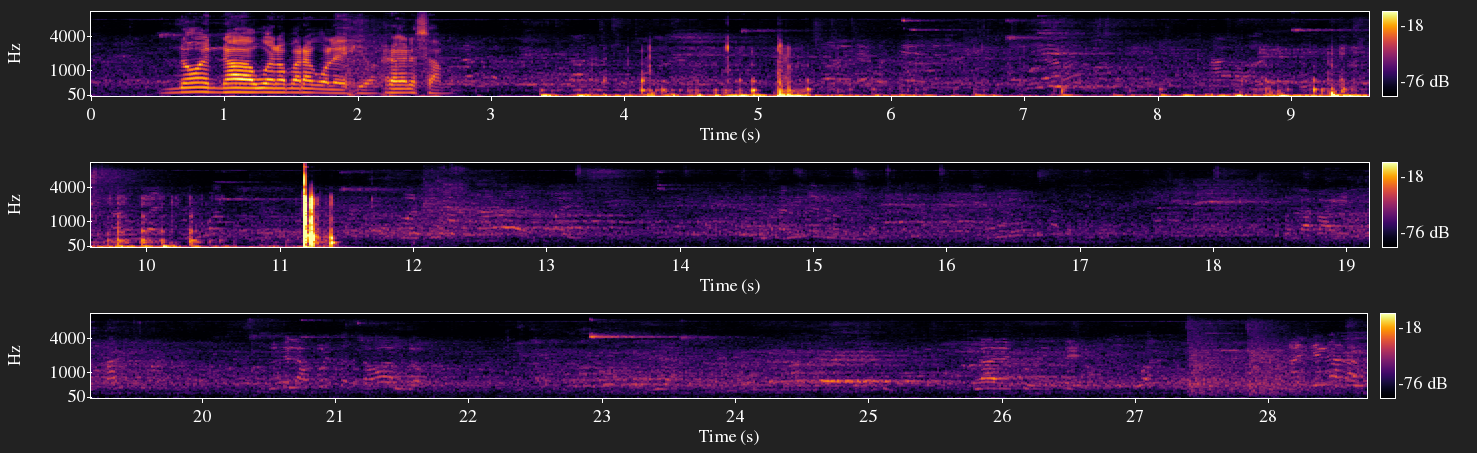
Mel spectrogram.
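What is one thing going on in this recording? Adults talk quietly at a distance in a large echoing hall.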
